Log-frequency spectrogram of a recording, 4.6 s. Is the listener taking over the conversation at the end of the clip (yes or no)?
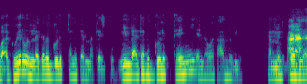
yes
